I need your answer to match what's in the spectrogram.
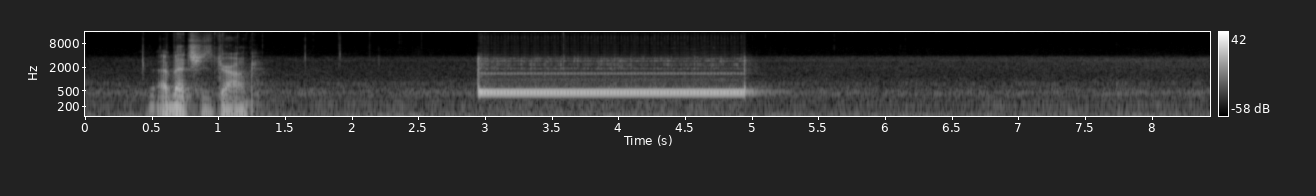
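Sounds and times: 
speech: 0.5s - 1.4s
phone call ringback tone: 3.0s - 5.1s.

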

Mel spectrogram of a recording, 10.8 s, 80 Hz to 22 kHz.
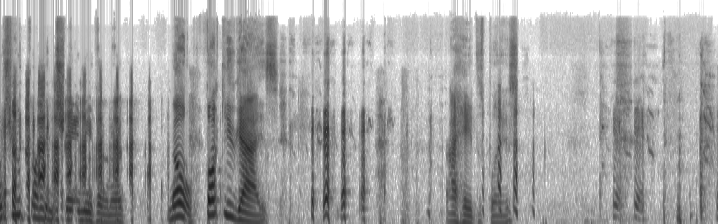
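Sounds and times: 
laughter: 0.0s - 2.9s, 4.2s - 8.2s
speech: 0.0s - 5.6s, 6.8s - 7.9s
harsh coughs: 9.0s - 10.7s.

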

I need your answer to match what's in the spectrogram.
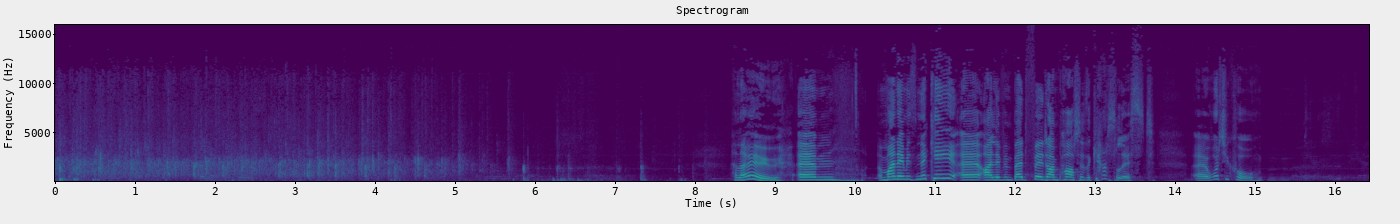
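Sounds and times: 
audience applause welcoming a speaker: 0.0s - 6.1s
scattered sharper claps: 0.0s - 6.6s
speech: 8.5s - 15.2s.

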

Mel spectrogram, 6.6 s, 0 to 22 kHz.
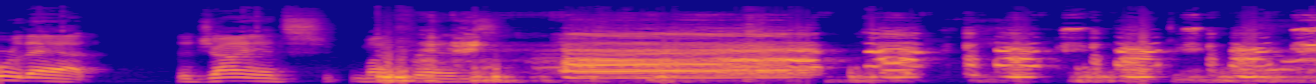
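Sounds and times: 
speech: 0.0s - 6.5s
donkey bray sound effect: 2.1s - 6.5s.

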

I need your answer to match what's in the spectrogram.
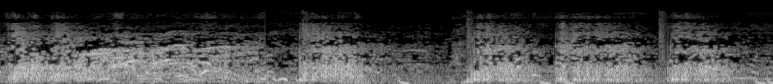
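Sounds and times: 
automatic gunfire cracks: 0.0s - 1.1s, 3.0s - 3.8s, 4.6s - 7.6s
frightened crowd shouting and screaming: 0.0s - 7.7s
laughter: 0.5s - 5.8s.

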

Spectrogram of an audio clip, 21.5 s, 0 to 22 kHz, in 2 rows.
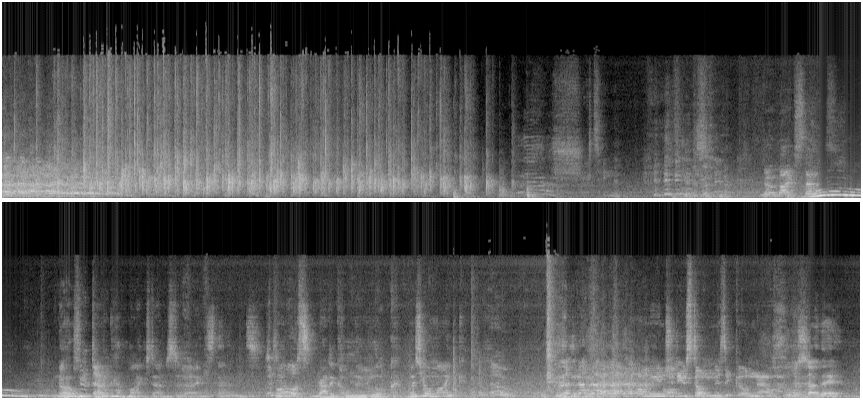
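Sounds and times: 
people laughing: 0.0s - 1.5s, 8.0s - 9.4s, 16.8s - 19.3s
dense audience applause: 0.0s - 6.5s
speech: 9.7s - 10.6s, 11.5s - 21.4s.

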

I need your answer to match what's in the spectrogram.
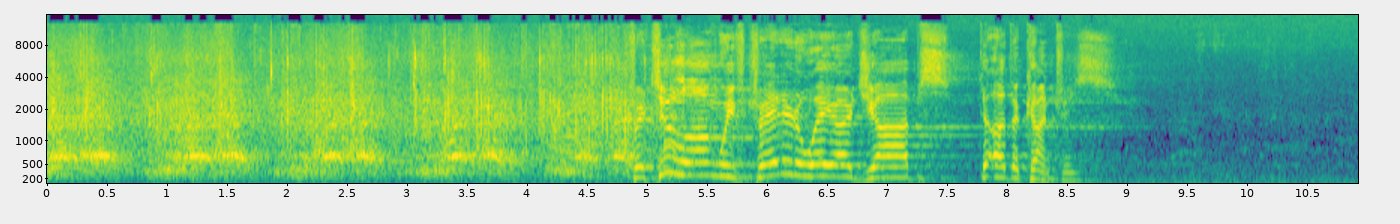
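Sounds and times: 
large crowd cheering and roaring: 0.0s - 5.9s
speech: 4.9s - 8.9s.

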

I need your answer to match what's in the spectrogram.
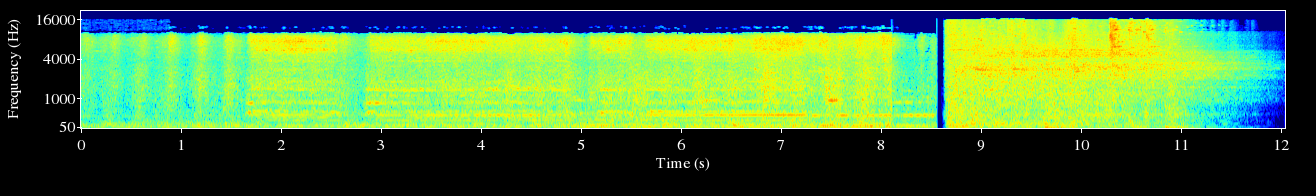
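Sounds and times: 
train roaring: 0.0s - 11.8s
train crash with shattering impact and crunching debris: 8.6s - 12.0s
long rising metallic screech of a train: 8.8s - 12.0s.

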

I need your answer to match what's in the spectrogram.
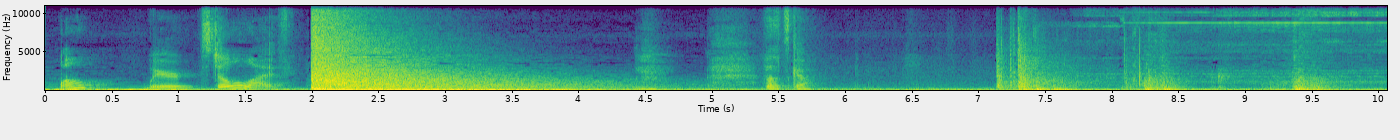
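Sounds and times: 
speech: 0.1s - 3.0s, 5.4s - 5.9s
door being broken with heavy splintering blows: 7.1s - 10.0s.

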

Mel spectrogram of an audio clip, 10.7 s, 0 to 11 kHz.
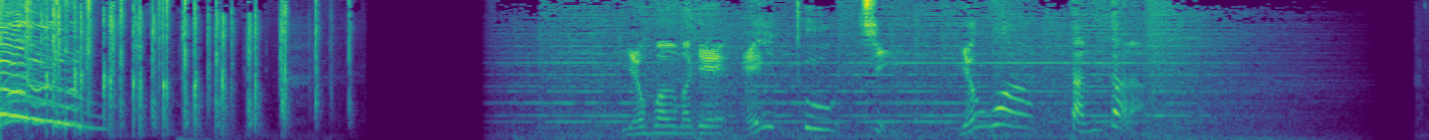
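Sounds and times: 
hand clapping from a few people: 0.0s - 2.8s
music: 3.6s - 10.7s
speech: 4.7s - 8.7s.

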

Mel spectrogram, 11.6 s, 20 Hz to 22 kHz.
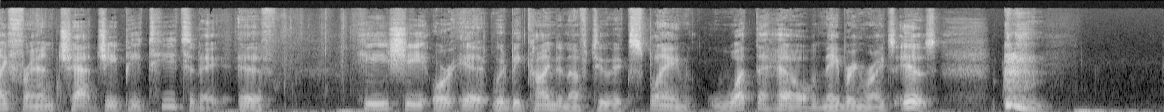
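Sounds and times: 
speech: 0.0s - 2.9s, 3.6s - 10.5s
throat clearing: 10.0s - 10.6s.

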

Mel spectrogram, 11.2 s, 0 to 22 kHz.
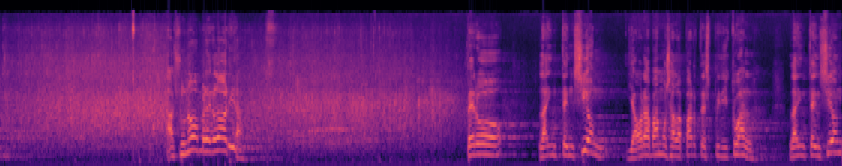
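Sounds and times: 
audience applauding: 0.0s - 6.3s
speech: 2.2s - 3.4s, 6.2s - 11.2s.

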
